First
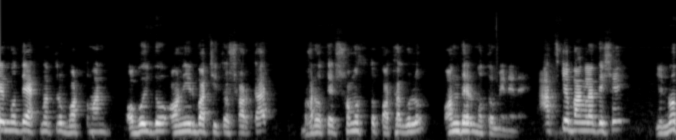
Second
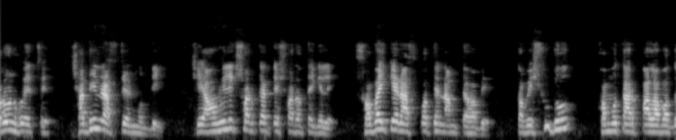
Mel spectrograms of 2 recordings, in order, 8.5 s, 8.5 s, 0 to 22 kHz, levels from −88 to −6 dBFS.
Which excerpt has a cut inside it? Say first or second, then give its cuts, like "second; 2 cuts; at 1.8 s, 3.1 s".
first; 1 cut; at 6.9 s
